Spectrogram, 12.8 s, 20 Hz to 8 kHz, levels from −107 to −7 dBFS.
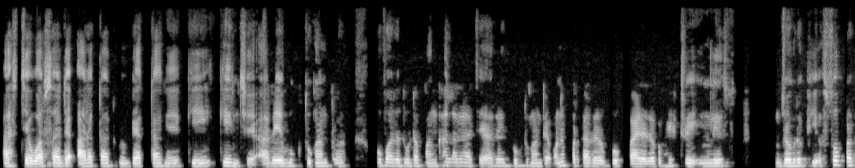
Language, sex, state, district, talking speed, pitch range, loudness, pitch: Bengali, male, West Bengal, Jhargram, 155 wpm, 135-145 Hz, -19 LUFS, 140 Hz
